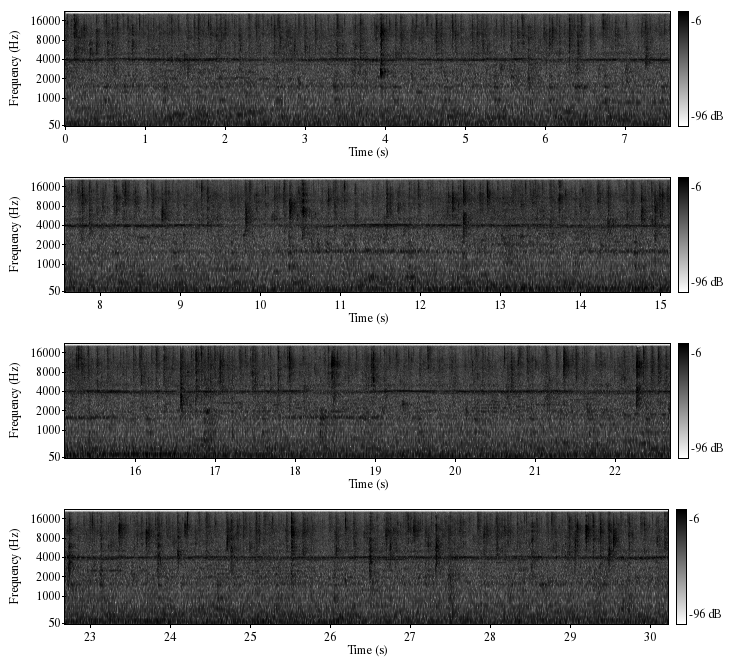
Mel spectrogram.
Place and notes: soundscapes of the rainy season in Lusaka...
